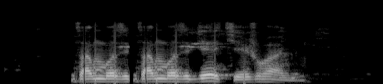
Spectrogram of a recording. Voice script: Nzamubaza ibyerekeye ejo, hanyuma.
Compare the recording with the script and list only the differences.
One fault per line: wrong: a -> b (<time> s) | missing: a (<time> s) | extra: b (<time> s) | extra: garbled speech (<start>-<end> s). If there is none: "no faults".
extra: nzamubaza (1.3 s)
